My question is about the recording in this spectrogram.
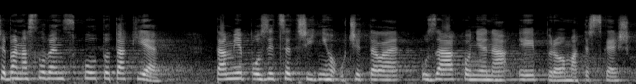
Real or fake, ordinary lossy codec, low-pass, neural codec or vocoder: real; MP3, 64 kbps; 10.8 kHz; none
